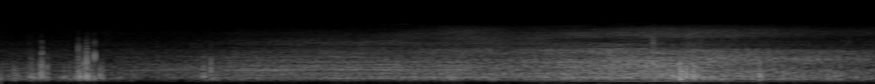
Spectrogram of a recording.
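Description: A small racing car's engine roars as it approaches and passes close by.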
